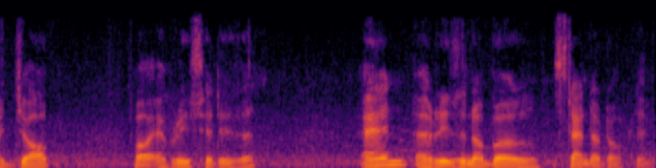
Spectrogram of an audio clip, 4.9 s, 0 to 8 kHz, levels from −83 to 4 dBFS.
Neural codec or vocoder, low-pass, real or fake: none; 7.2 kHz; real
